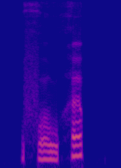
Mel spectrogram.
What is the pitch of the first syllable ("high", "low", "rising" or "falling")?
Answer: low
